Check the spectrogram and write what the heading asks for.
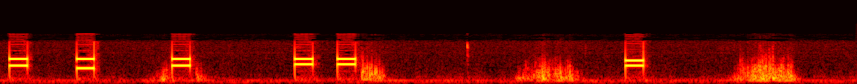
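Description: Six short telephone keypad beeps tapped out at an uneven pace as a subscriber PIN is entered to join a conference call, each a steady two-tone chirp, over a low hum with soft rushing noises between presses.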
